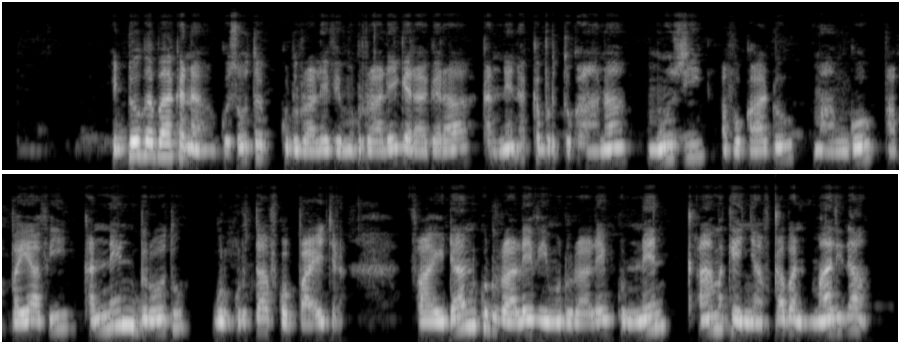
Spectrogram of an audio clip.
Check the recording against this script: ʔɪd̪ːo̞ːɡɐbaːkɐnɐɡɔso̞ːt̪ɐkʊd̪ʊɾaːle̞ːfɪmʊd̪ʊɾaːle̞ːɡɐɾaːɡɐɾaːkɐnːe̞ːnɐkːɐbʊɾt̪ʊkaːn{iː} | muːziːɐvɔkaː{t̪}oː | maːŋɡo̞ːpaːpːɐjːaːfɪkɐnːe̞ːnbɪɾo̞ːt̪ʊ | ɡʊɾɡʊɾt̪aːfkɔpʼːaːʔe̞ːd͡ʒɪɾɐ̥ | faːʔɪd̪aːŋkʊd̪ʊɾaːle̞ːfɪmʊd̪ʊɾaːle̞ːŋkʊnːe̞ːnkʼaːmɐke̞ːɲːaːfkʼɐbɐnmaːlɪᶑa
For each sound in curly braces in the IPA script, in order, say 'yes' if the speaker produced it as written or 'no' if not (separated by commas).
no, no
